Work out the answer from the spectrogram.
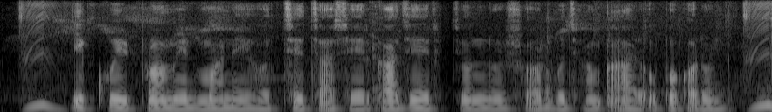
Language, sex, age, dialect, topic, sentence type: Bengali, male, 18-24, Northern/Varendri, agriculture, statement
